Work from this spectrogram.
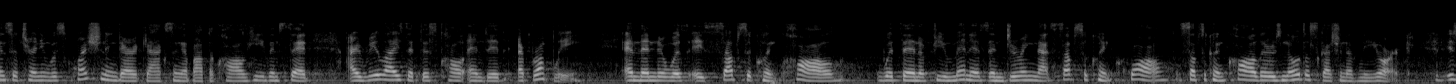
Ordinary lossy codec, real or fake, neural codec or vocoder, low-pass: Opus, 16 kbps; fake; codec, 16 kHz, 16 kbps, FreqCodec, larger model; 7.2 kHz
